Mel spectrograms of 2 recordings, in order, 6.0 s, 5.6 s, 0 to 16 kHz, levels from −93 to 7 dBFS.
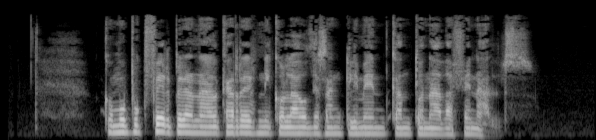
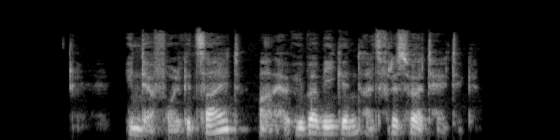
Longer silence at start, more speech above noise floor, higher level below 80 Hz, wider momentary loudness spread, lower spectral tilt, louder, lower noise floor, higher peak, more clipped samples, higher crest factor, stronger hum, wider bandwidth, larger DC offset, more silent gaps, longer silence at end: first, 1.05 s vs 0.7 s; second, 52 dB vs over 71 dB; about the same, -62 dBFS vs -64 dBFS; second, 9 LU vs 22 LU; about the same, -5 dB/octave vs -4.5 dB/octave; about the same, -22 LUFS vs -20 LUFS; second, -73 dBFS vs under -90 dBFS; about the same, -4 dBFS vs -2 dBFS; neither; about the same, 20 dB vs 20 dB; neither; first, 11.5 kHz vs 8 kHz; neither; neither; second, 0.65 s vs 1.05 s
